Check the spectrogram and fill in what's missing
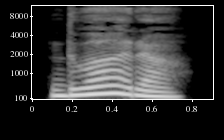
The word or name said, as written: ದ್ವಾರ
